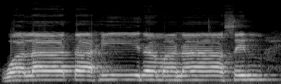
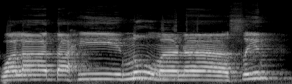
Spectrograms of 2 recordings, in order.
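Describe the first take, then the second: First: The word tahin ends in an 'a' vowel. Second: The word tahin ends in a 'u' vowel. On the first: The noun is the predicate of the negation. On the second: The noun is the subject with an omitted predicate.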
